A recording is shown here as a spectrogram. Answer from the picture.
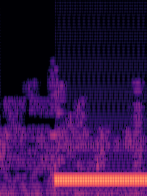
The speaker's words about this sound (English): We'll hear a beep.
